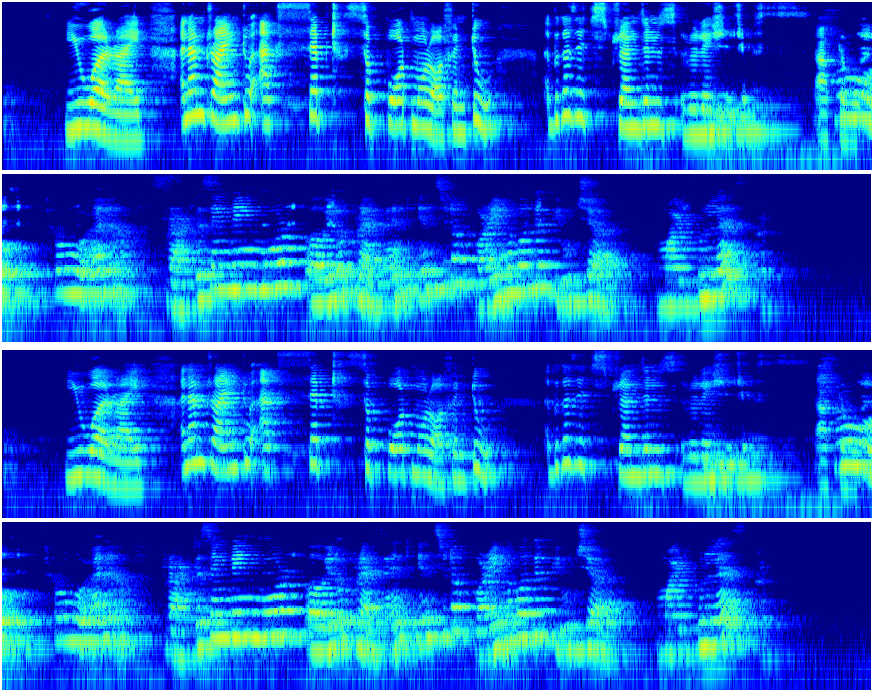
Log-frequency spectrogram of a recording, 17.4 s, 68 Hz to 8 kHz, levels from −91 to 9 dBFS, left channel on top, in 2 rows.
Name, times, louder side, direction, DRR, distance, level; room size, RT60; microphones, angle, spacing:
voice 1, 0.6-4.9 5.4-7.4 8.1-8.7, left 8 dB, 50° left, 0.3 m, -35 dB
voice 2, 6.9-7.7 8.1-10.1 10.3-14.9 15.2-16.3, right 1 dB, 65° right, 2.8 m, -41 dB
10.5 x 8.5 x 2.6 m
head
